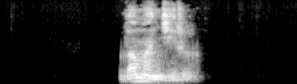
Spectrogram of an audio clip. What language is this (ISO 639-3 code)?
lzz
